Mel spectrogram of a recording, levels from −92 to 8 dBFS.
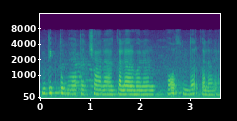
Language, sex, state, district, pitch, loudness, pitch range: Hindi, female, Gujarat, Gandhinagar, 185 Hz, -16 LUFS, 180-200 Hz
